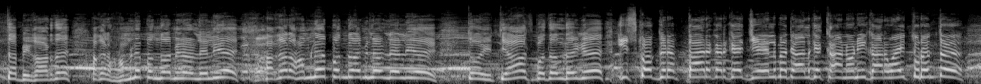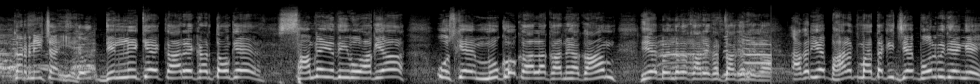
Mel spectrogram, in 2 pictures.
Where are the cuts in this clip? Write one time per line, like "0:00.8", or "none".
0:06.1
0:10.7
0:17.5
